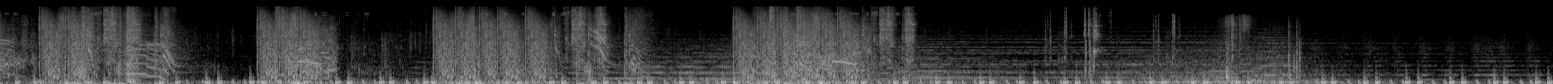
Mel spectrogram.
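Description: A chain gun fires in Blade of Agony, long loud bursts of rapid automatic shots in several sustained volleys, with clattering and ringing game sounds filling the gaps between them.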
